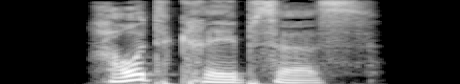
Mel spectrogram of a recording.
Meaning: genitive singular of Hautkrebs
- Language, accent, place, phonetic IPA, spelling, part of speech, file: German, Germany, Berlin, [ˈhaʊ̯tˌkʁeːpsəs], Hautkrebses, noun, De-Hautkrebses.ogg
